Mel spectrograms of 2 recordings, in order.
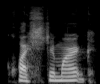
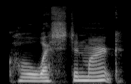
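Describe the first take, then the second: First: Said in the usual way. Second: "question mark" slowly stretched out; slow, over-enunciated "question mark"; drawn-out repeat. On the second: Shown as a demonstration. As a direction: draw out each syllable of "question mark". Repeats punctuation slowly for effect.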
